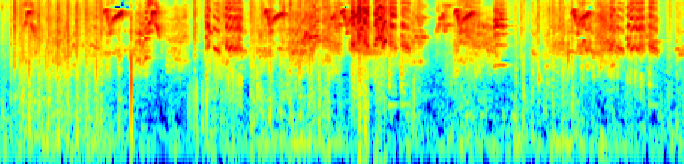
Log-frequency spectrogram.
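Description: Yellow-streaked lory giving harsh, scratchy screeches and chattering bursts in irregular runs, with rustling that may be wingbeats.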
